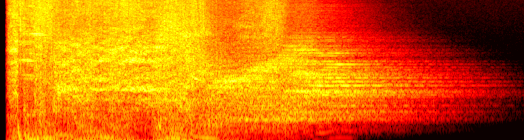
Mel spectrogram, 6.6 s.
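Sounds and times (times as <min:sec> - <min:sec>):
tower crashing: 0:00.1 - 0:03.6.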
